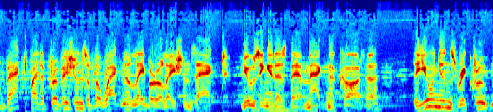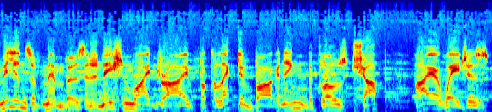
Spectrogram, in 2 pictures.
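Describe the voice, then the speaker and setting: Dramatic American documentary narrator over music. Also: male voice, medium pitch, low-quality recording. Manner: dramatic, emphatic phrasing. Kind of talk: scripted newsreel-style documentary narration. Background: background music.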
